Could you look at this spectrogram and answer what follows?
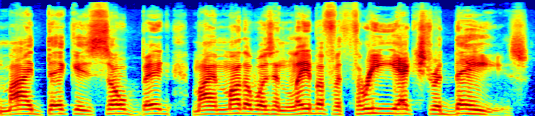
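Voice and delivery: cartoon Brooklyn wiseguy accent; Brooklyn tough guy. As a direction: boast it like a Looney Tunes Brooklyn tough guy. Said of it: "Yes, it's a Brooklyn accent".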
